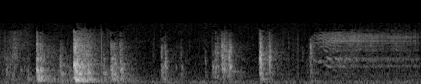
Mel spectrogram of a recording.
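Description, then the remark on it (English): A heavy old door, unlocked with a great key and not opened for 1,000 years, creaks open: a few harsh, grinding bursts give way to a long, drawn-out hinge groan. It is fairly loud, with no voices. “Open the door.”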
